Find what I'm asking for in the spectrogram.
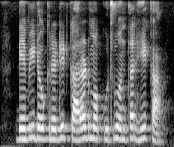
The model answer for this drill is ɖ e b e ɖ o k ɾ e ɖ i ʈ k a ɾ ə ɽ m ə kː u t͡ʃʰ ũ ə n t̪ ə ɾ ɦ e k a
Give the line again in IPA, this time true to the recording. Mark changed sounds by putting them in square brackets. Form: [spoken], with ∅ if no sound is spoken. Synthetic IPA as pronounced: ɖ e b [i] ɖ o k ɾ e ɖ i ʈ k a ɾ ə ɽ m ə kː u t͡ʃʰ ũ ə n t̪ ə ɾ ɦ e k a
